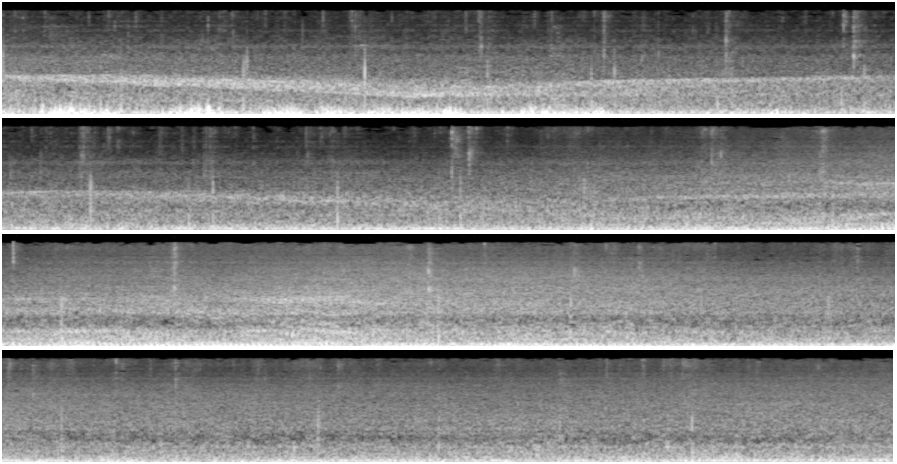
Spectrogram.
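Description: Footsteps tap steadily on wet pavement.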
